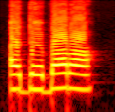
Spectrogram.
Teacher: با پہ را پہ زبر ہے، تو یہ دونوں حرکات کا دھیان رہے، اور ہمیں را کو بھاری آواز میں پڑھنا ہے کیونکہ اس پہ زبر ہے · کلمت ادبرہ میں یہاں شروعات میں حمزہ قطع ہے، تو یہاں حمزہ کو ظاہر کریں گے، جو کہ دال پہ جزم ہے، تو یہاں بھی دال کا حکم ہے قلقلہ. ہمیں دال کو ہلاتے ہوئے یہ کلمہ کو ادا کرنا ہے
